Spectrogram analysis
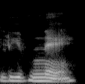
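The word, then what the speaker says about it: לִבְנֵי: So this is leave. And then we have a nun with it sere, and then the yud together says ne, leave ne. So this is of the sons of, or to the sons of.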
